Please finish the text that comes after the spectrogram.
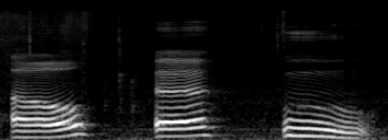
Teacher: my jaw comes back up again up again to slowly morphing into a round sound so I'm at a and I come up to a o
